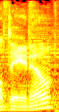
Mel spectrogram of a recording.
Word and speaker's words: Dano: And he From Paul Dano.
